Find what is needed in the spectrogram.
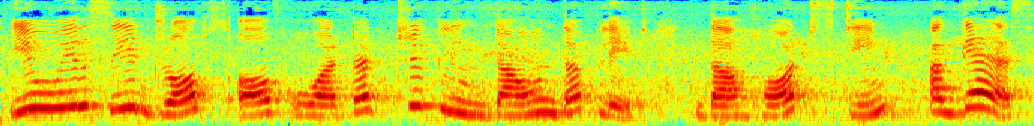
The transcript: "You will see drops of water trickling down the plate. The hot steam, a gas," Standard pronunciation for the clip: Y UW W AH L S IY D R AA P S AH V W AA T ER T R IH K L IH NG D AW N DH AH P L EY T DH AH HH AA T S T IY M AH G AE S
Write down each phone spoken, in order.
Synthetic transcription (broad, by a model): Y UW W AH L S IY D R AA P S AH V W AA T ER T R IH K L IH NG D AW N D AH P L EY T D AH HH AA T S T IY M AH G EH S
